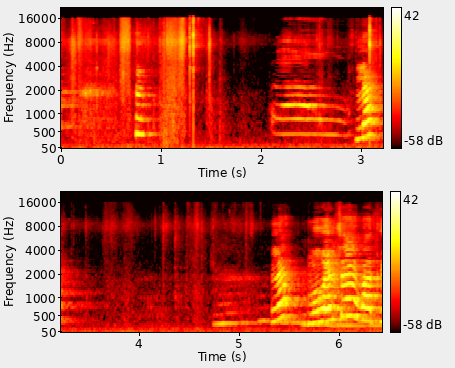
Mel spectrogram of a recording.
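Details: A cat mews once clearly in a level, harmonic tone, followed by a rising, wavering cry, among a person's coaxing Hindi baby-talk and household noise in a small room.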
